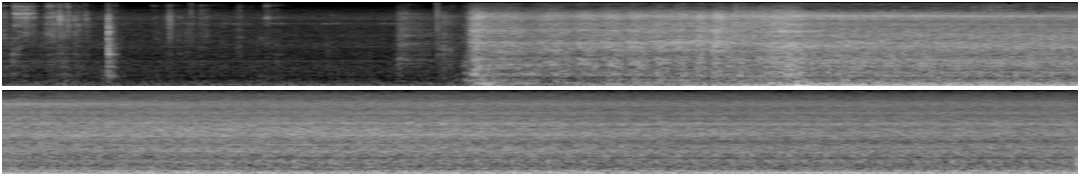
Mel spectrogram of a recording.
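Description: An OBS Ford truck sits quiet with a few faint clicks, then its engine cranks and catches, settling into a loud, steady idle that runs on without any talking.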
